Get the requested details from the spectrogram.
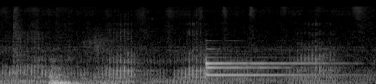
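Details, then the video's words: Snowshoe cat, a Siamese and American Shorthair cross, purring while being played with: a soft low rumbling pulse, then steady sustained music tones joining from midway. "Kit Kat the Snowshoe | Purring"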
